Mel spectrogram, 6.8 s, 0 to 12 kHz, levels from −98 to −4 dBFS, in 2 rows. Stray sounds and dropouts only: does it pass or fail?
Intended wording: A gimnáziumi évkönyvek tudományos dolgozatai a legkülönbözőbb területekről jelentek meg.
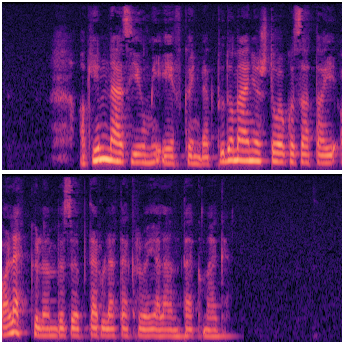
pass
